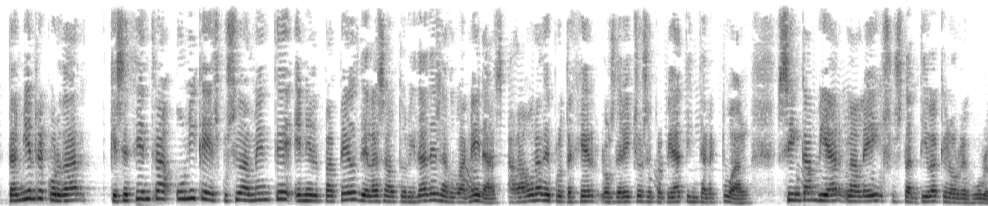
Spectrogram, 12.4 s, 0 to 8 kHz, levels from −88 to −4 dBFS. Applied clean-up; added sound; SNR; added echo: neural mask model DeepFilterNet 3.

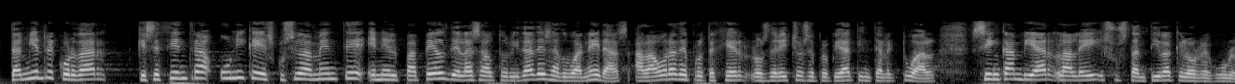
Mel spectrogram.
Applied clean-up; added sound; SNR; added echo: none; none; none; none.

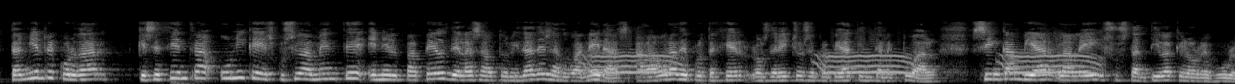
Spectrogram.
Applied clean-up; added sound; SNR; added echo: none; Dog; 5 dB; reverberation time 0.3 s.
